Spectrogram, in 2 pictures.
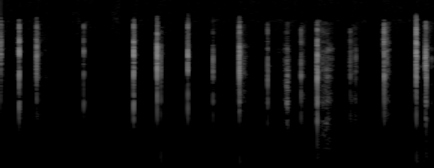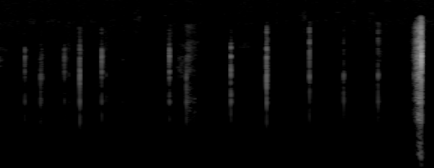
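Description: Long acrylic nails tap and scratch the casing and foam-less tip of a small, hollow black plastic clip-on wireless mini microphone transmitter held in the hand. The result is a quiet, uneven series of dry, bright clicks with very short decay and almost no low end, with a few brief scratchy rubs between them. A louder, sharper tap comes at the very end.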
